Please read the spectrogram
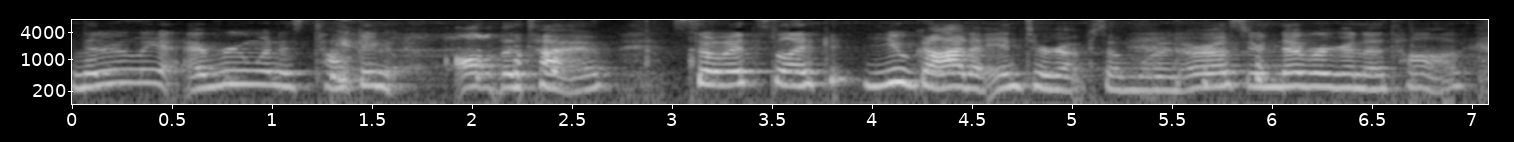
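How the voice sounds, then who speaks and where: With a high pitch and fairly even intonation, a woman talks at a moderate pace amid noticeable background noise and audible room echo. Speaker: channel co-host, student. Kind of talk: casual chat. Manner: soft-spoken.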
